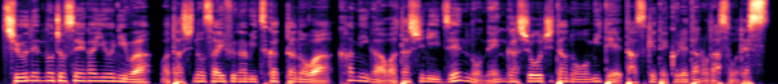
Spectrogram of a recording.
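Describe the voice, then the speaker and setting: Man, calm storyteller, warm mellow tone, dry close sound. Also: medium pitch, fairly quick, hardly any pauses, no room sound. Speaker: narrator. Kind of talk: scripted first-person narration.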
